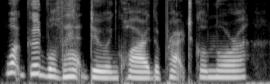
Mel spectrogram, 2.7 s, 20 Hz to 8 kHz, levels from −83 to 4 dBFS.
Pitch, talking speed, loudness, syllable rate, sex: 200 Hz, 200 wpm, -16 LUFS, 5.8 syllables/s, female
